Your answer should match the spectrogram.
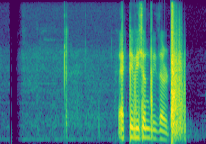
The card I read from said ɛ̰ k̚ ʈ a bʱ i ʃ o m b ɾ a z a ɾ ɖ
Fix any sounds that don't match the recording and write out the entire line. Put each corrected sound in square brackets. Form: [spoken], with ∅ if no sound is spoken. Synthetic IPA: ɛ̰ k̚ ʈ [i] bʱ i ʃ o [n] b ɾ [i] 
